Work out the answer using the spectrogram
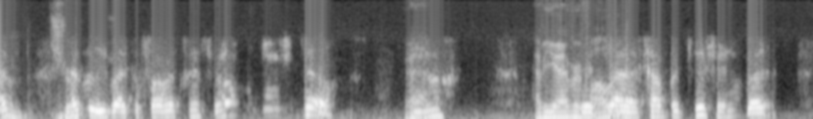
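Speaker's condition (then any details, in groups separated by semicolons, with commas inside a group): Cerebral palsy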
